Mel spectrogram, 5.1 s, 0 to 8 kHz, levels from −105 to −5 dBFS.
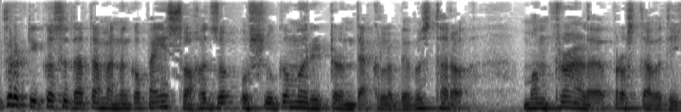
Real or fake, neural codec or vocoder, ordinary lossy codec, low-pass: real; none; none; 7.2 kHz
